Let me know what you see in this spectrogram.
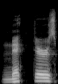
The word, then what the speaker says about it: Michter's: Well, originally I was going to go with Michter's bourbon because Michter's rhymes with Richter, which is her last name.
